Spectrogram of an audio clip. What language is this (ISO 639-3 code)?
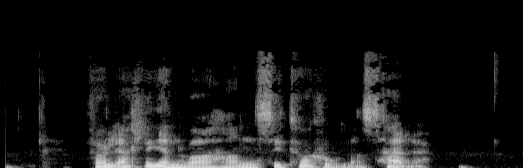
swe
